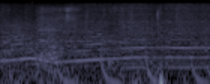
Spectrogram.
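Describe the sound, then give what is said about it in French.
A Mustang car fitted with a modified Japanese Nissan engine revs hard, its pitch climbing and dropping through quick gear changes, with a brief tire squeal mixed in. Loud, with no voices. “Ils vont mettre un moteur japonais dans une Mustang.”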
